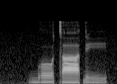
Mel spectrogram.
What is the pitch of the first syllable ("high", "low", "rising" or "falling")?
low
